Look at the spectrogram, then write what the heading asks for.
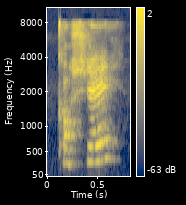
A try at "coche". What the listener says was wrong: It's not a sh. It's a ch sound. Coche. Coche.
